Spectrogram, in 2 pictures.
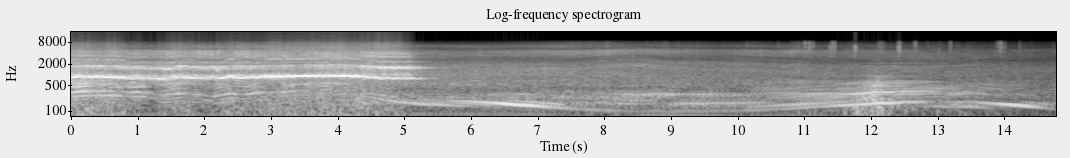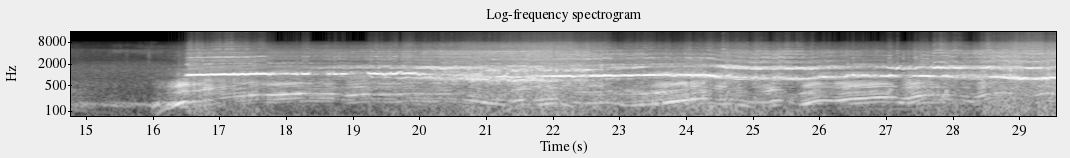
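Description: Tyres screech on asphalt as a car slides sideways.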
